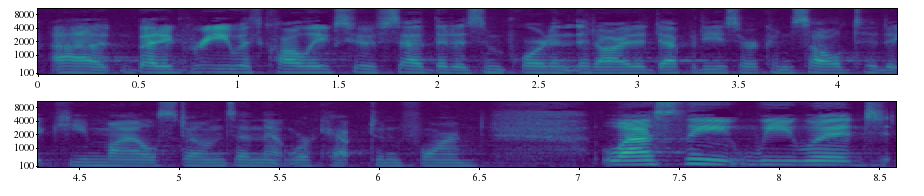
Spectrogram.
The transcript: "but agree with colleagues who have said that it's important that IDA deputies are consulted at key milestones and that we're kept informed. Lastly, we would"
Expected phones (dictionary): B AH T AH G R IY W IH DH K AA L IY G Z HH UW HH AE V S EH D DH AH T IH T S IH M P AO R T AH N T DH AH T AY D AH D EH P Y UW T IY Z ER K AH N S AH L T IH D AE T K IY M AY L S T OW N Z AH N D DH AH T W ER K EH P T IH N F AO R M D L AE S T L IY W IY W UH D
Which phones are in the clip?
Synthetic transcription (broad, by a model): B AH T AH G R IY W IH DH K AA L IY G Z HH UW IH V S EH D DH AH T IH T S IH M P AO R T N DH AH T AY D AH D EH P Y UW T IY Z ER K AH N S AH L T IH D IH T K IY M AY L S T OW N Z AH N DH AH T W ER K EH P T IH N F AO R M D L AE S T L IY W IY W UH D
